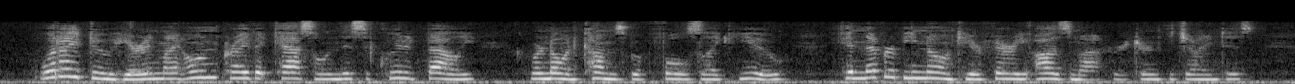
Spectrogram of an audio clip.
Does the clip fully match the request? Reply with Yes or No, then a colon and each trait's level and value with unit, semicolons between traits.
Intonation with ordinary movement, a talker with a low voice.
No: average, 3.3 semitones; very high, 255 Hz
